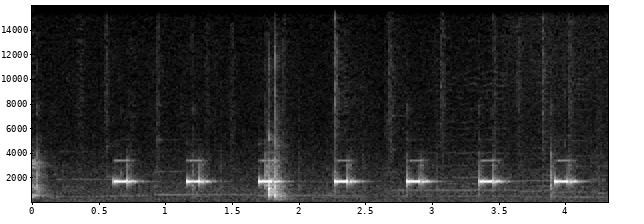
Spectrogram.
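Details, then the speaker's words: HeartSine samaritan AED trainer, French-language training: steady electronic metronome beeps at about 110 a minute pacing chest compressions on a training manikin, continuing two minutes during simulated CPR. "métronome continuera pendant deux minutes pendant ce temps là le formateur devrait informer d'effectuer disciple de transition de poitrine pour deux insufflations"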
